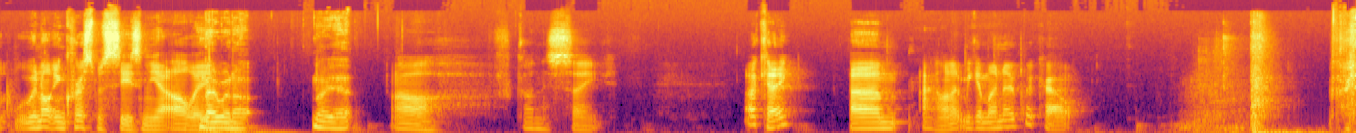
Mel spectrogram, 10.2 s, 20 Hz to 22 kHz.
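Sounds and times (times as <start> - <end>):
speech: 0.0 - 4.6, 5.6 - 8.2
drawer sliding open: 8.8 - 9.7.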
